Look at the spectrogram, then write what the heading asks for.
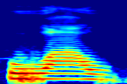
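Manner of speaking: ওয়াও with lips rounded into a circle after the sound; rounded-lip waw. Shown as a demonstration. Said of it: "ওয়াও এভাবে বলতে হবে".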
